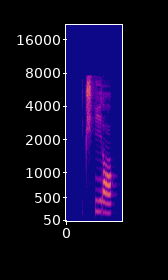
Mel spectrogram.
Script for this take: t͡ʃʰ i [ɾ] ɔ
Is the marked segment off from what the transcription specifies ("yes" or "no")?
no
